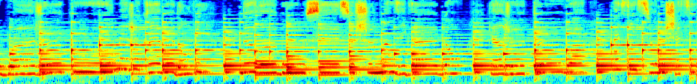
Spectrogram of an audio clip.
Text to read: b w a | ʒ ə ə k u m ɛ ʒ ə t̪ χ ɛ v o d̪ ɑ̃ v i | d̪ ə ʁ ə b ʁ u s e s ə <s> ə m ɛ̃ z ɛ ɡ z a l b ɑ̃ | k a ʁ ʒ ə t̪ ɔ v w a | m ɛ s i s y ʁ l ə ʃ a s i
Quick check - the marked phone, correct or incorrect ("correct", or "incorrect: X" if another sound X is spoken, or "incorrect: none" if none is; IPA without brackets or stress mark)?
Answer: incorrect: ʃ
